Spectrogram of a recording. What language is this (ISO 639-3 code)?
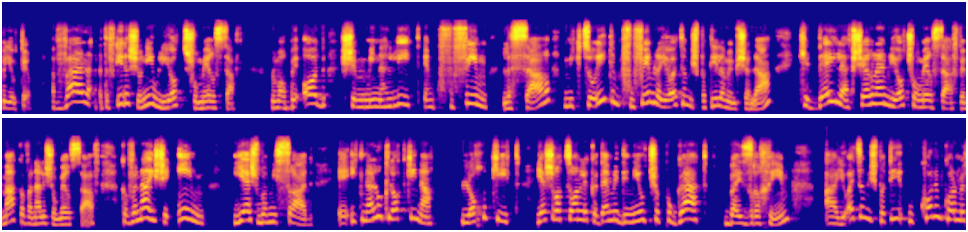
heb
